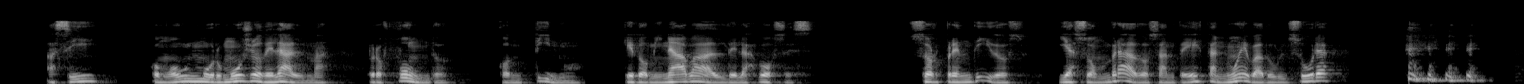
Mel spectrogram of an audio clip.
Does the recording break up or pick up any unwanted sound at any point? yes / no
yes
